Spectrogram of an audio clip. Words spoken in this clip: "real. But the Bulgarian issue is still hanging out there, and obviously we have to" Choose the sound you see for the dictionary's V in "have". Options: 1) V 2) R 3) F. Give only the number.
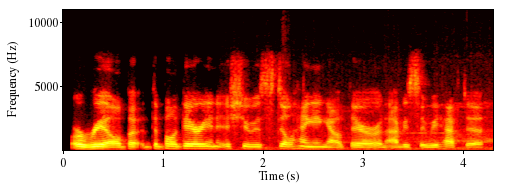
3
